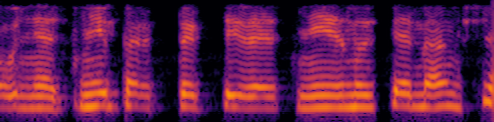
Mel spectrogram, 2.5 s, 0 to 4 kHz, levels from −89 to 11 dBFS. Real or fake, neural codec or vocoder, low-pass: fake; codec, 16 kHz, 8 kbps, FunCodec, trained on LibriTTS, 25 frames a second; 3.6 kHz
